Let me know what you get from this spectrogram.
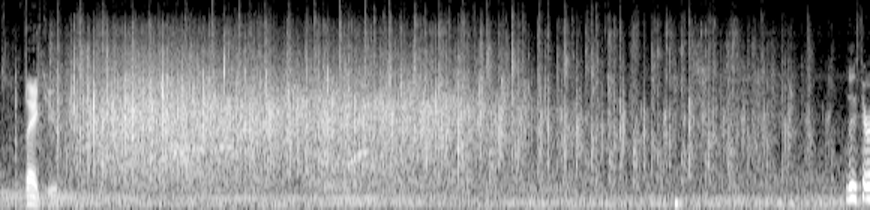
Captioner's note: applause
